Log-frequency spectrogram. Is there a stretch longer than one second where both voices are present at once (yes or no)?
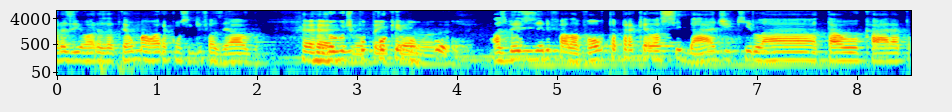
yes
